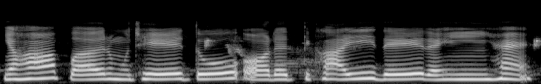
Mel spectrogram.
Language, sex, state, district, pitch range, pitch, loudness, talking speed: Hindi, female, Madhya Pradesh, Katni, 230-255 Hz, 240 Hz, -11 LUFS, 100 wpm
